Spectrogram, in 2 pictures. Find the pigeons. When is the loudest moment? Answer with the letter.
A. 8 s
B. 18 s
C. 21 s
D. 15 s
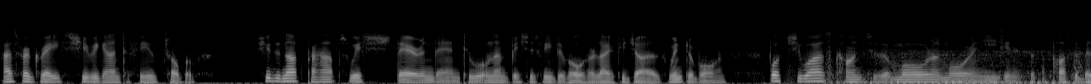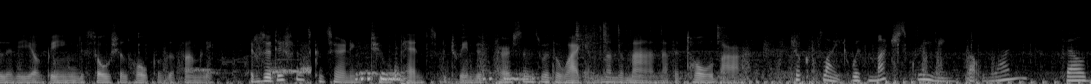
D.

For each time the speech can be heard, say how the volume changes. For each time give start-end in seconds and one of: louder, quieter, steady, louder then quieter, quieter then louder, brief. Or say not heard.
0.0-21.7 steady.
